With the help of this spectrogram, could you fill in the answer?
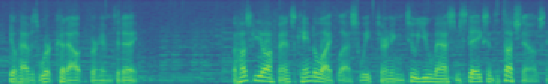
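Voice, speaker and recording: A man with a fairly low voice speaks at a moderate pace with lively intonation while music plays in the background. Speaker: college radio sports announcer. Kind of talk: sports broadcast football preview.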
